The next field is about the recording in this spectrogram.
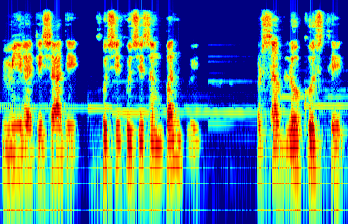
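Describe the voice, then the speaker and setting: A man's voice: mid-range voice, measured pace, fairly bright tone, soft background music. A man reading a scripted moral story as a storyteller.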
